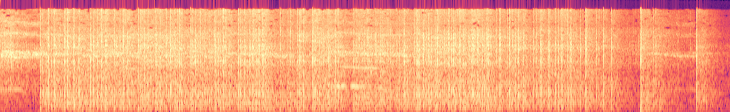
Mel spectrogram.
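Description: Fireworks display: a dense, continuous crackling barrage of aerial shells bursting overhead, with a single sharp bang about six seconds in before the noise dies down near the end.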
